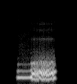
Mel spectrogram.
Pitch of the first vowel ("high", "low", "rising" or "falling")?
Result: low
